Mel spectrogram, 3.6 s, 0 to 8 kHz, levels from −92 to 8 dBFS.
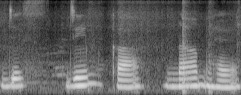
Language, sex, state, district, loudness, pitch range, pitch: Hindi, female, Bihar, West Champaran, -15 LUFS, 185-205 Hz, 195 Hz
